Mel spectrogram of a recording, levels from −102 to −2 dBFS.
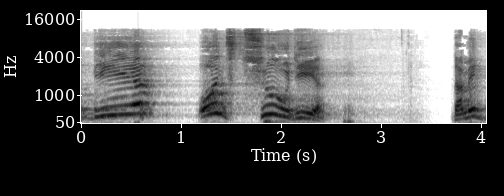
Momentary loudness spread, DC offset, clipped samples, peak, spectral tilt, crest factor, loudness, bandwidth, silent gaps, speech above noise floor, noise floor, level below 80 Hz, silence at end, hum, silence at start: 6 LU; under 0.1%; under 0.1%; 0 dBFS; -2.5 dB/octave; 14 dB; -13 LUFS; 11.5 kHz; none; 53 dB; -65 dBFS; -42 dBFS; 0 s; none; 0 s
